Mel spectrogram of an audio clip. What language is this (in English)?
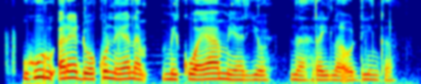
Kikuyu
